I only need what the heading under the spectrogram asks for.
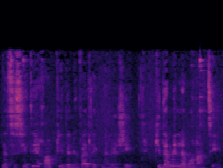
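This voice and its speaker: A woman's voice: on the high side, fast, darkish tone. A woman reciting an earnest, declamatory monologue for a school project, with frequent restarts. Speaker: student. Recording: roomy echo with faint ambient noise.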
